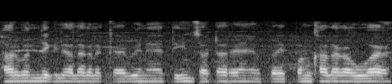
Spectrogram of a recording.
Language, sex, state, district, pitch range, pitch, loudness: Hindi, male, Haryana, Jhajjar, 135-145 Hz, 140 Hz, -16 LUFS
